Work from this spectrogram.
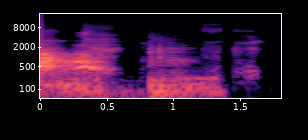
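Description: A dog barks a few short, muffled woofs and whimpers nearby in a brief burst, fairly quiet and alone with no talking.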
